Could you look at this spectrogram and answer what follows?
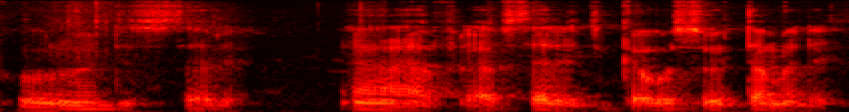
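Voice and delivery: usual speaking voice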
